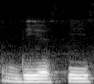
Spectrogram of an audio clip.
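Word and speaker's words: dieciséis: so 16 is the dsc says okay then you have dsc dsc pojo the pronunciation you have to be very clear here okay the letter is e which is pronounced as a so okay that is how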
